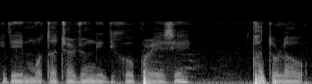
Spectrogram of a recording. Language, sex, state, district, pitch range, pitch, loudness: Nagamese, male, Nagaland, Kohima, 85-90 Hz, 90 Hz, -24 LUFS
